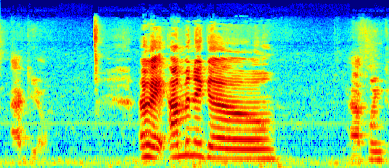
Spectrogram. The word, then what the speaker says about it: Accio: Okay, I like the the Akio. Accio? Like the Harry Potter spell. Accio. Accio? Akio. I had a student named Akio. Spelled the same way. But it's Accio.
